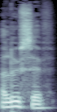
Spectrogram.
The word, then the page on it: allusive: British English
